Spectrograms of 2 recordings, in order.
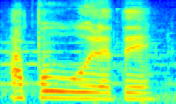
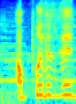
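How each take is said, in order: First: It is said slowly, with melodic intonation. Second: It is said quickly, with flat intonation. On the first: Communication is warm and unhurried. The speaker calls it right. "el tonito chileno nuestro" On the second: Communication is hurried and cold. The speaker calls it wrong. "Y todo rapidito"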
